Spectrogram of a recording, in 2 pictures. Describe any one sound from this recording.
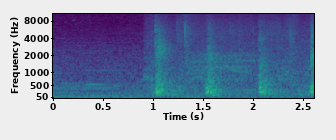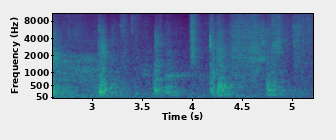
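Footsteps hurry down a stairway.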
